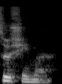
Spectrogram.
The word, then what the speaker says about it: Tsushima: and I think it's Tsushima. Does that sound right instead of Tsushima? Tsushima. So you have Yep. Su, Shi, and Ma would be your So it would be syllables.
